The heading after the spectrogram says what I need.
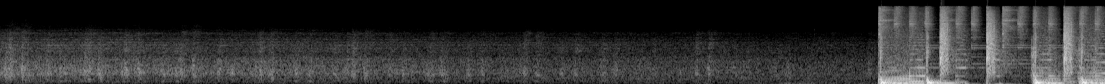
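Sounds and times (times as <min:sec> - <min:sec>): train wheels clattering on rails: 0:00.0 - 0:08.8.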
